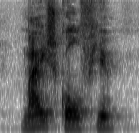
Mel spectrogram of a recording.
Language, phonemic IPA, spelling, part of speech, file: Dutch, /ˈmɑjskɔlfjə/, maiskolfje, noun, Nl-maiskolfje.ogg
- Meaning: diminutive of maiskolf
